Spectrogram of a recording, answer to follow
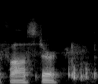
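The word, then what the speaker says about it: Forster: his name is Fraser Foster the r is silent and there's another Craig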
